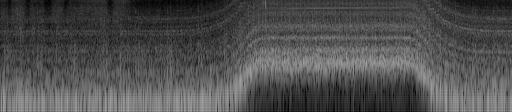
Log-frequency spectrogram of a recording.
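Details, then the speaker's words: Chinese diesel heater (Vevor-type) restarting after fuel system bled of air: it catches and burns, then a low rumble gives way to a fan whir that swells fast, holds high and winds down, the fan ramping to high too early; smoke follows. "Fan kicks on to high way too soon. I think it's going to keep going anyway, but the fan is way too optimistic."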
